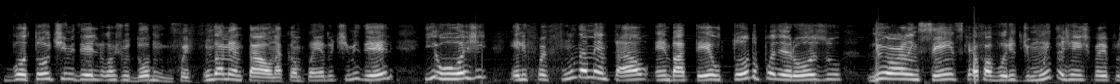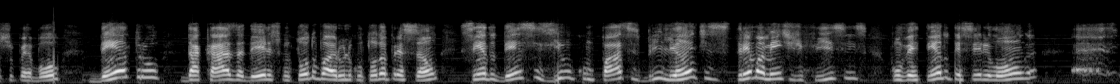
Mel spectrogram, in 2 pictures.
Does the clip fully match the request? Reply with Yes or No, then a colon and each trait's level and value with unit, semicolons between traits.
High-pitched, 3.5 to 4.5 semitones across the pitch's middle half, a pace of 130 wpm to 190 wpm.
Yes: high, 225 Hz; average, 4.2 semitones; average, 165 wpm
